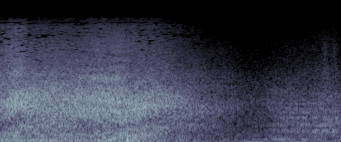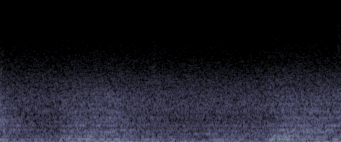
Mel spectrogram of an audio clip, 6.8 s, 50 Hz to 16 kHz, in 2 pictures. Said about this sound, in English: So in search of somewhere quieter, we've got somewhere quieter, a bit more echoey. We're right underneath the A46. Quite an interesting sound as the cars go over. You don't feel entirely safe, but you know this is well built.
